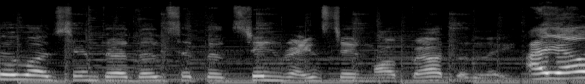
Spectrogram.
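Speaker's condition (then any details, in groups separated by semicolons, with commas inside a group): Cerebral palsy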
